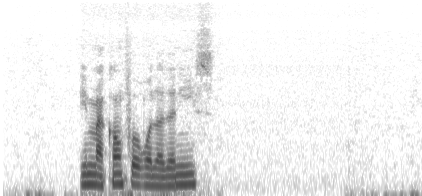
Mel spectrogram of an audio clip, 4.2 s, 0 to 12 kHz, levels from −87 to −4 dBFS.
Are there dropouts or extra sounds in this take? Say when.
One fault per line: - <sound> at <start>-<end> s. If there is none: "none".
none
